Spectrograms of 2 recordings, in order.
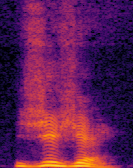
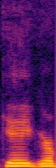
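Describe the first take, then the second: First: The name is pronounced the French way. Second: The name is pronounced the English way. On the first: "but in French it's pronounced Gégé" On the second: "spelling niya like Jaeger, like Jaeger bomb"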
